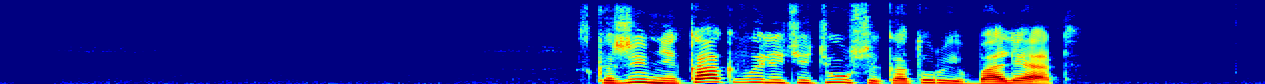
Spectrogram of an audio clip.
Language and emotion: Russian, angry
